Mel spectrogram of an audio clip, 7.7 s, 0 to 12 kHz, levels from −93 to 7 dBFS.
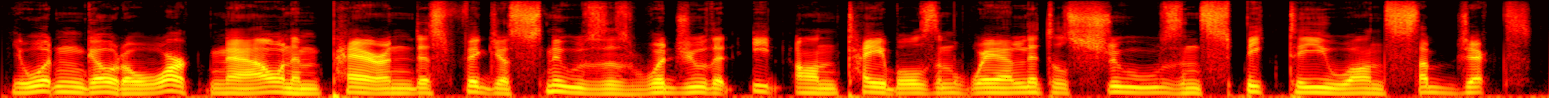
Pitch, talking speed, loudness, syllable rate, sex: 125 Hz, 210 wpm, -20 LUFS, 4.8 syllables/s, male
